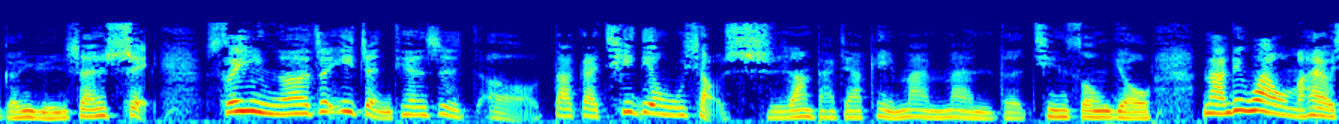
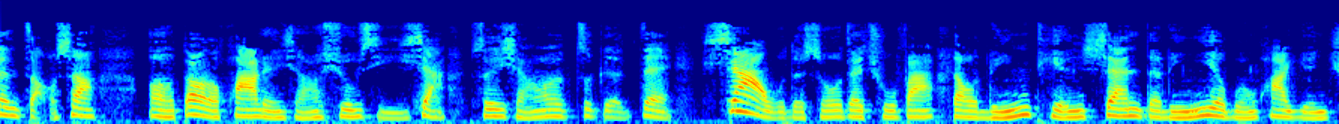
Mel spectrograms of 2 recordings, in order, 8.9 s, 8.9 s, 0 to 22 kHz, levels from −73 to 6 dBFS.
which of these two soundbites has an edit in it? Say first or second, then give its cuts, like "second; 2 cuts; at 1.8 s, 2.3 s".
second; 1 cut; at 6.4 s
